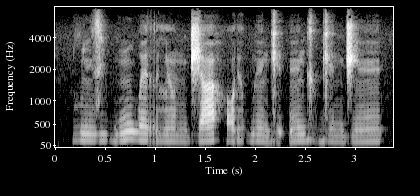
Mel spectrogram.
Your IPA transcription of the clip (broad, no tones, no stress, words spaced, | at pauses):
ʎĩzibũ wɛrlʲõnd͡ʒa hɔɾʲʊ bẽɡʲeʔẽ ɡʲuɡʲend͡ʒẽ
